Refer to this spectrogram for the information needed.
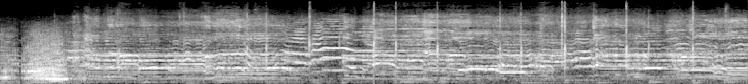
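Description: A lion lets out one loud roar at the very start, then fades beneath a dense swell of dramatic orchestral music that carries on steadily to the end.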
